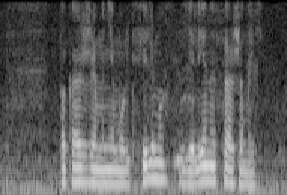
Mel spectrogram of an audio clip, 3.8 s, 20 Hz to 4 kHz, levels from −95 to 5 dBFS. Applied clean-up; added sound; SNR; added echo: none; none; none; none.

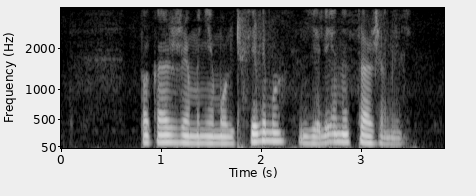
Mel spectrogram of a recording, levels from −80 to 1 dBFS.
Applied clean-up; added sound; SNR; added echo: neural separator model SepFormer WHAM!.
